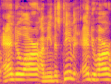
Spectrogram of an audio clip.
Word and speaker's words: Andujar: I mean this team Andujar when he pronounced his name I think I knew her I mean it's the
